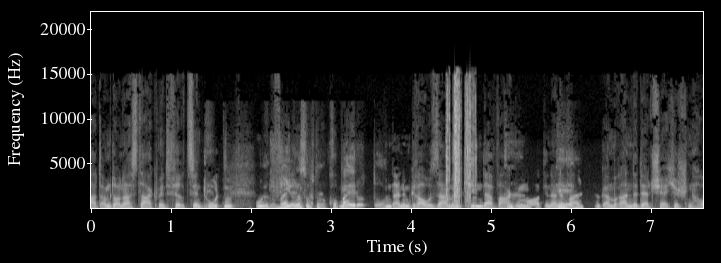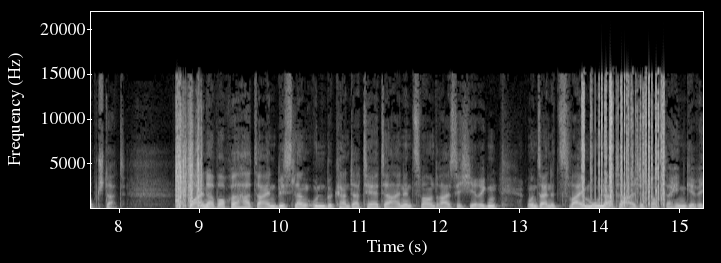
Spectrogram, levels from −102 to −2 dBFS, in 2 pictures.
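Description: The speech dips at 1.64 s, 1.89–2.27 s, 2.6–3.35 s, 3.64–3.86 s, 5.42–5.7 s and 6.05–6.36 s, from a slight drop to about 30 dB at 2.6 and 6.05 s. This is speech suppressed in double talk, likely an echo canceller turning down this talker while the far side spoke.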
